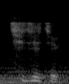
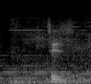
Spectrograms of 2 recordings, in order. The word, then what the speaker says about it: 치지직: 치지직.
